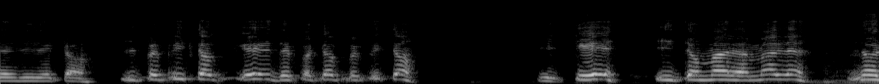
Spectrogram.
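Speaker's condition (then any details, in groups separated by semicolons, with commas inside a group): Cerebral palsy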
